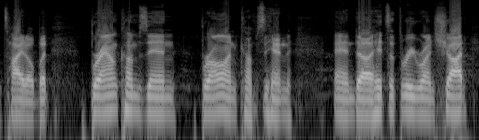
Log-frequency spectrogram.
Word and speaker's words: Braun: Uh Brown, I'm I'm calling it Brown because of Christian Brown, the basketball player from Kansas, who I've gotten used to mispronouncing, uh B A R U N, which is Braun, but uh getting used to change that over to Brown.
